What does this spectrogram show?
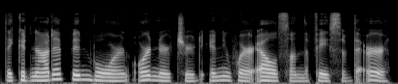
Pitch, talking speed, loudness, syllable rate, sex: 180 Hz, 240 wpm, -18 LUFS, 5.9 syllables/s, female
